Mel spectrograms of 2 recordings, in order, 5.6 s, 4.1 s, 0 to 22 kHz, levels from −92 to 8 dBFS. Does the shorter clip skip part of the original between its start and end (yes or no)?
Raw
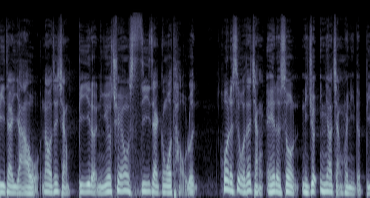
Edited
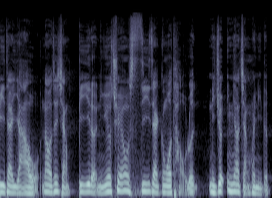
yes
